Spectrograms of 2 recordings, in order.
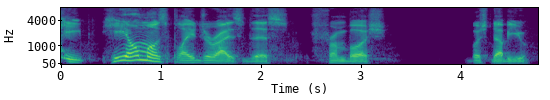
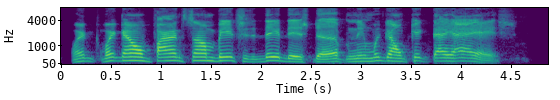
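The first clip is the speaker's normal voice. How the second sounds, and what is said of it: Imitates another person's voice. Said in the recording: “That's my W impression.”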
